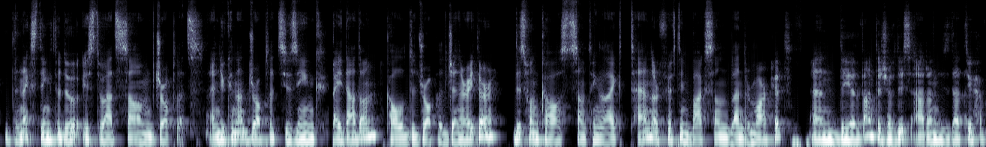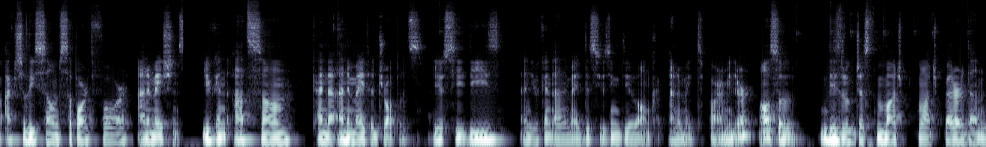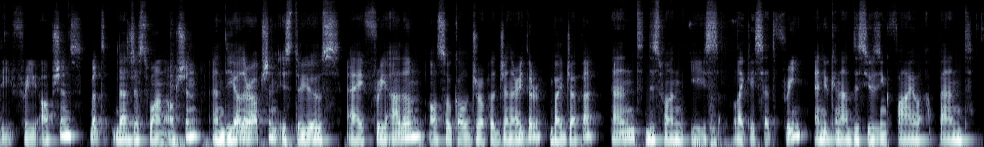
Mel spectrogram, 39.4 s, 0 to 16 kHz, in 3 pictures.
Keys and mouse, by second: 0.1 shift+middle click, 16.6 click, 19.0 middle click, 20.5-23.2 drag, 23.5 middle click, 24.2 middle click, 24.7 shift+middle click, 25.3 middle click, 26.1 middle click, 27.0 middle click, 28.6 x, 37.1-39.4 drag.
